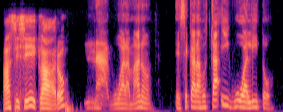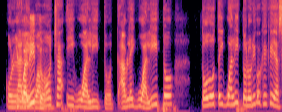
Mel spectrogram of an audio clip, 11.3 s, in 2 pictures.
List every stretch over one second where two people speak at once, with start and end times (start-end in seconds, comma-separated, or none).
none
